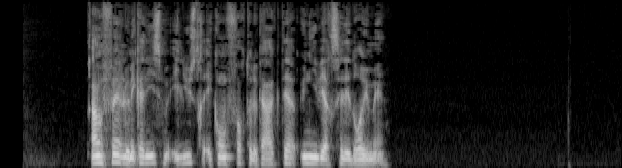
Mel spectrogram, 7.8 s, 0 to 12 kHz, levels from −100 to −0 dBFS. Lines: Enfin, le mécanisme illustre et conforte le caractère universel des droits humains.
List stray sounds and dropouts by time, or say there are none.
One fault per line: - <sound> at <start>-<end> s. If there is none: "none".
none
